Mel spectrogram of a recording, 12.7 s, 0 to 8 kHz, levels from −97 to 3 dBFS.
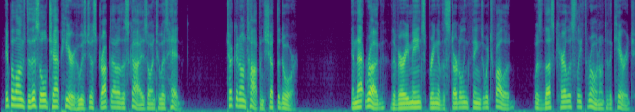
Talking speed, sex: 240 wpm, male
